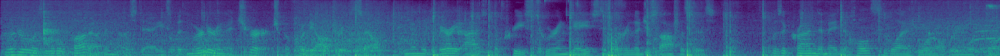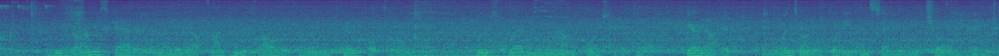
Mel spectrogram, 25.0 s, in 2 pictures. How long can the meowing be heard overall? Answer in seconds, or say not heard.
5 s.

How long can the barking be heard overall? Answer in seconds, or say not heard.
not heard.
